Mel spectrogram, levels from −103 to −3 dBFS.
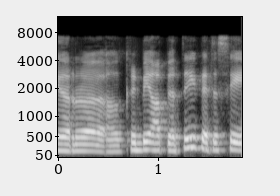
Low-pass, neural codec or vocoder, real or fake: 7.2 kHz; codec, 16 kHz, 4 kbps, X-Codec, HuBERT features, trained on balanced general audio; fake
